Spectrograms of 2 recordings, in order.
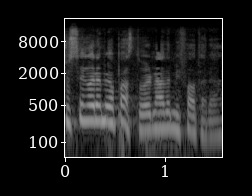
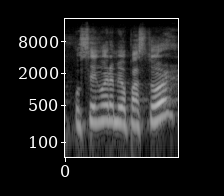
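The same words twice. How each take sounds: First: Quiet, falling psalm, fading down on faltará; hushed reverent reading of "nada me faltará" with a falling close; soft recitation. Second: Verse tossed out as a question, rising on pastor; quoted verse with a rising, doubtful pastor; questioning recitation. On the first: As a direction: murmur the verse as a comfort, letting nada sink low. Reciting psalm to the sick man. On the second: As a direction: ask "O Senhor é meu pastor" with pastor lifted up at the end. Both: Shown as a demonstration.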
